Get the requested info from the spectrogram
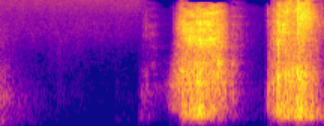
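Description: Ramen noodles being slurped: two short, loud slurps starting about a second in, after a moment of silence.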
